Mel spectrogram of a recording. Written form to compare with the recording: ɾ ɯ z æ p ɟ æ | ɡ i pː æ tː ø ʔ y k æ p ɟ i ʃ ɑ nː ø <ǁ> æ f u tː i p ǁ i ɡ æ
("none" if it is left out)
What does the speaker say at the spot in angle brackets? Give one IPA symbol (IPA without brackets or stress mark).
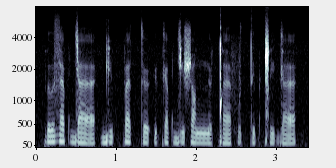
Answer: ǃ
